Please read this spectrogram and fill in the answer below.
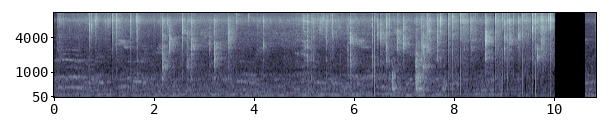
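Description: Panch phoron (Bengali five-spice seeds) sizzling and crackling in hot oil in a kadhai, a steady hiss with many irregular sharp pops as the seeds fry.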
